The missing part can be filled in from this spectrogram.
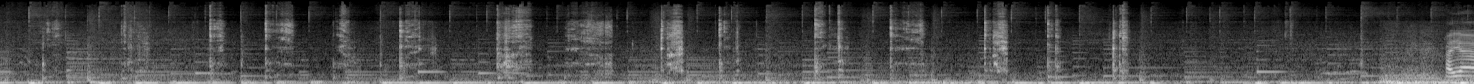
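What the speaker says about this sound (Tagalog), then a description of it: "Halo-halo ulit." Chicken liver menudo being stirred in a pan, with quick repeated scraping and clinking of a utensil against metal over a low simmering sizzle, busy and close throughout.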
